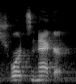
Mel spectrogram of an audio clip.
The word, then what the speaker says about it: Schwarzenegger: Arnold Schwarzen Edgar. There's two stresses. Schwarzenegger.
